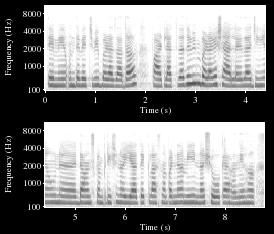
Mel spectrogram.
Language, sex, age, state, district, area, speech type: Dogri, female, 18-30, Jammu and Kashmir, Reasi, rural, spontaneous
